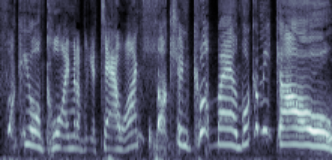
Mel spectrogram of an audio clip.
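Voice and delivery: very high, loud, boastful superhero-style shout, "go" stretched. After asking who can do a Suction Cup Man voice, do the Suction Cup Man voice. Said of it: "Who here can do a suction cup man voice?".

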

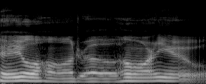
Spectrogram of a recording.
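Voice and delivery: loud, deep-voiced, flamboyant delivery. Retelling how a guy greeted the speaker, in a deep flamboyant voice. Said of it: "So he had a really deep voice, but he was like".

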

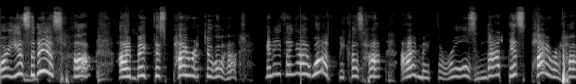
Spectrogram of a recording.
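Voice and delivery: squeaky mouse voice. Answering his own question, the speaker replies as the mouse that owns him: terrifying mouse voice. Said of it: "very terrifying mouse".

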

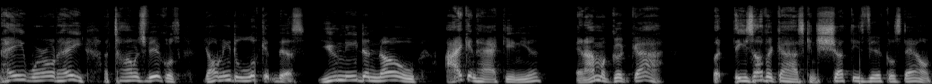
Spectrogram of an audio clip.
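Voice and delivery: mock, high, alarmed screaming. Retelling how the guys who found the holes warned the world: imitating people screaming. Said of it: "They went and started screaming".

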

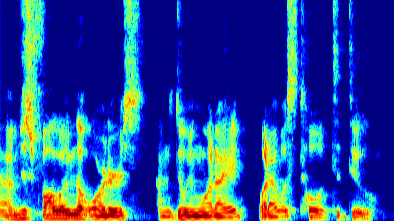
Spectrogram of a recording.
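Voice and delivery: ordinary talk

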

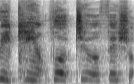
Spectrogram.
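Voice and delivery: mock high-pitched yell. Retelling how a man yelled across campus while walking away, retelling a yell. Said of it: "is yelling".

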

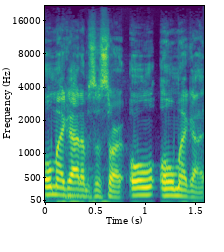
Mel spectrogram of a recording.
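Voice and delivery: put-on panicked stammering. Retelling spilling beer on a guest: retelling own flustered stuttering apology. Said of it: "I'm stuttering my way through".

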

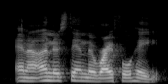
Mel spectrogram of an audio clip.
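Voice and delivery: ordinary talk

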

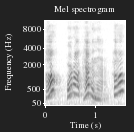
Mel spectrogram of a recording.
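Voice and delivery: squeaky, high, sing-song voice. Voicing imagined Disney executives, Mickey Mouse voice. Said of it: "That was a pretty good Mickey Mouse impression".

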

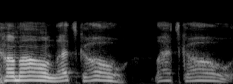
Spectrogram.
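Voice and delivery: mock high shouted yelling, urging on. Retelling a younger woman yelling at someone beating a man, imitating her yelling. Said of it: "She was yelling like".

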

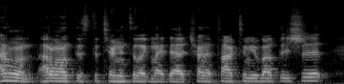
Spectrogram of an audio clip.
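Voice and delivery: ordinary delivery

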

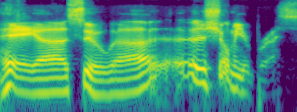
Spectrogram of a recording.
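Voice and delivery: badly drawn-out delivery. Joking about a casting rumor, doing a bad Howard Stern impression. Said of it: "that's probably the worst Howard Stern impression".

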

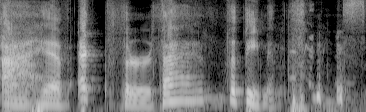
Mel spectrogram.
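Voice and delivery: hammy, bad comic voice, dragged out very slowly. Recalling a line from Pet Detective: worst Jim Carrey imitation. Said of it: "my worst Jim Carrey imitation".

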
